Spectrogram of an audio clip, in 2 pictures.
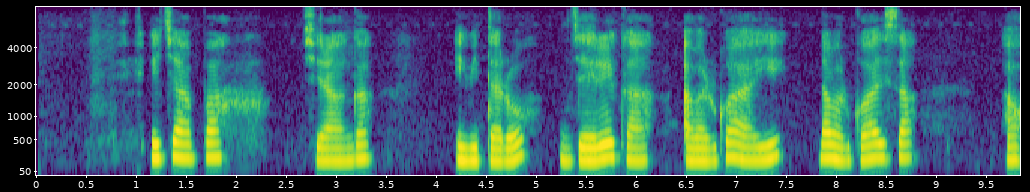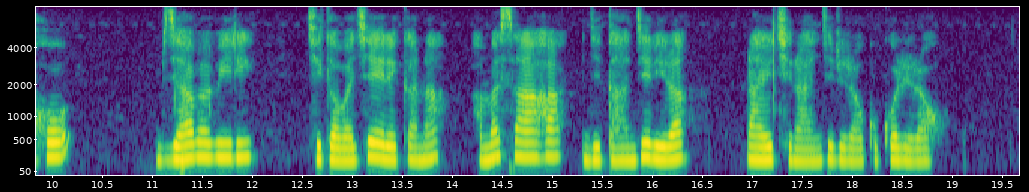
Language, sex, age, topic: Kinyarwanda, female, 18-24, government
